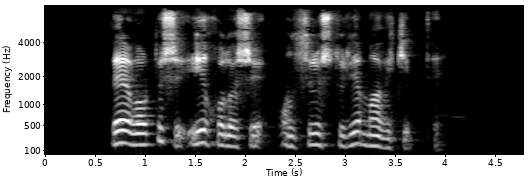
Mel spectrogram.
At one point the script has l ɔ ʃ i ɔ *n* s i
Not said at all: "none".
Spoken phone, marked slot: n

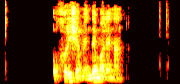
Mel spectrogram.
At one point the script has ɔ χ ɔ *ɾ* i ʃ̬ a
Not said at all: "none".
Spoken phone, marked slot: ɾ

